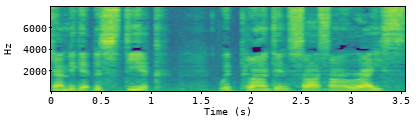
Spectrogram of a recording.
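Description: A man at a very slow pace, in a dry sound with no echo. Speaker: family food vlogger. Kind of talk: casual vlog chat. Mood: cheerful, playful. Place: cafe. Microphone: phone near.

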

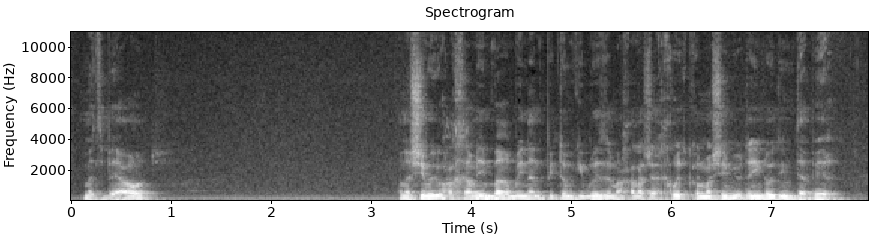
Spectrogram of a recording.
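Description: In audible room echo, a man talks at a fairly quick pace with ordinary pitch variation. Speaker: religious teacher. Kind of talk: sermon.

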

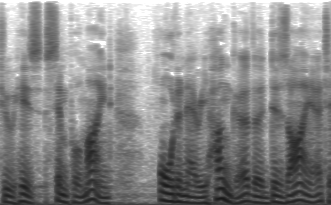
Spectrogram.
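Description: Read aloud in a natural voice, the passage moves with lively intonation.

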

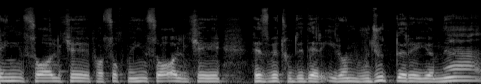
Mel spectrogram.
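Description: Speaking with a monotone, flat intonation, a man keeps a moderate pace in a dark, mellow tone. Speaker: TV interviewer host. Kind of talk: interview question. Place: studio. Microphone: lapel.

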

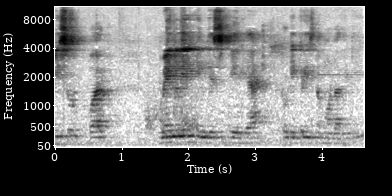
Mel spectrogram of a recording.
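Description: There is audible room echo and light background noise as a man speaks. His pitch is medium and his intonation monotone and flat. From India. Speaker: doctor / conference speaker. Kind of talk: conference speech. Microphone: podium.

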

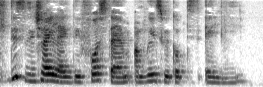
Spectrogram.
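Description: Her pitch moves up and down in an ordinary way. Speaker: vlogger. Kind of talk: casual vlog chat. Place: home room. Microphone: phone near.

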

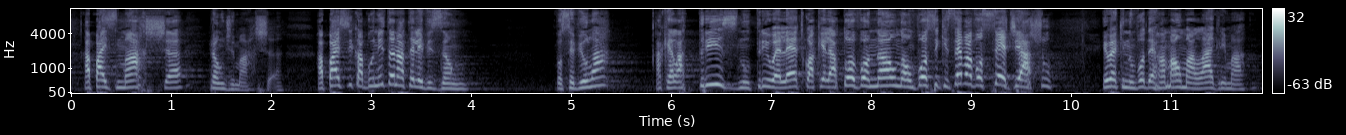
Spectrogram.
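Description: Over a quiet background, a woman uses a raised, projected, intense voice with high pitch and lively intonation, moving at a fairly quick pace broken by long, frequent pauses. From Brazil. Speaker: actress performing a poem. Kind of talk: spoken-word poem performed as an angry, defiant monologue. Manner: fierce, defiant and sarcastic, with biting, rhythmic emphasis; intense and emotional, cracking into grief near the end. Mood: defiant, sarcastic, intense. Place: stage. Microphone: studio mic.

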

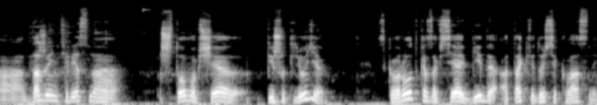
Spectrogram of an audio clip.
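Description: Delivery is very slow, with lively intonation. Long pauses come often. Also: man. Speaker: streamer reacting to videos. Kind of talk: casual reaction commentary. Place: home room.

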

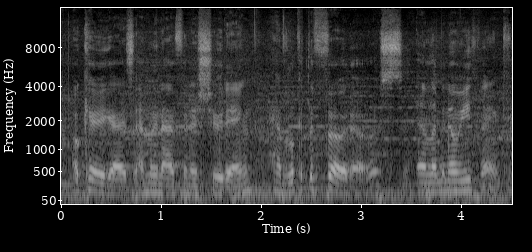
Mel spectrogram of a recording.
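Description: A man's voice comes through while clear music sounds in the background. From Belgium. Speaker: actor and model. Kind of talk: casual vlog talk to camera. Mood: cheerful, upbeat. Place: studio. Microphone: phone near.

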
